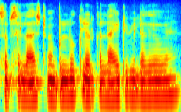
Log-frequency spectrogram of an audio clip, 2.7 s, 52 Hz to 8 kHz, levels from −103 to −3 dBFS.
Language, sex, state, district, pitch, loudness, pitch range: Hindi, male, Jharkhand, Deoghar, 110 Hz, -15 LUFS, 105-110 Hz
